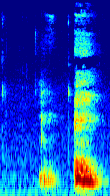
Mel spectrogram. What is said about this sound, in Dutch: Oh, verslik me dat. Oh, je verslik je meteen.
